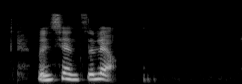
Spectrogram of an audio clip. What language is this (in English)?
Chinese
